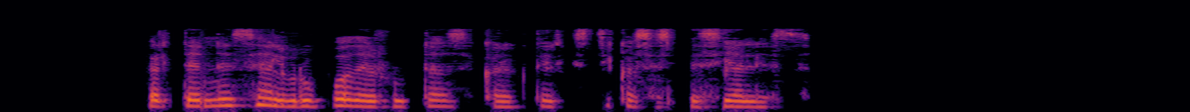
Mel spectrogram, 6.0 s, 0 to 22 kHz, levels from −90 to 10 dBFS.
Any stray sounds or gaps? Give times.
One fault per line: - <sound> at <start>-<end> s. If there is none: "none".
none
